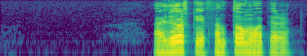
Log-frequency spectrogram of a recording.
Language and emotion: Russian, neutral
